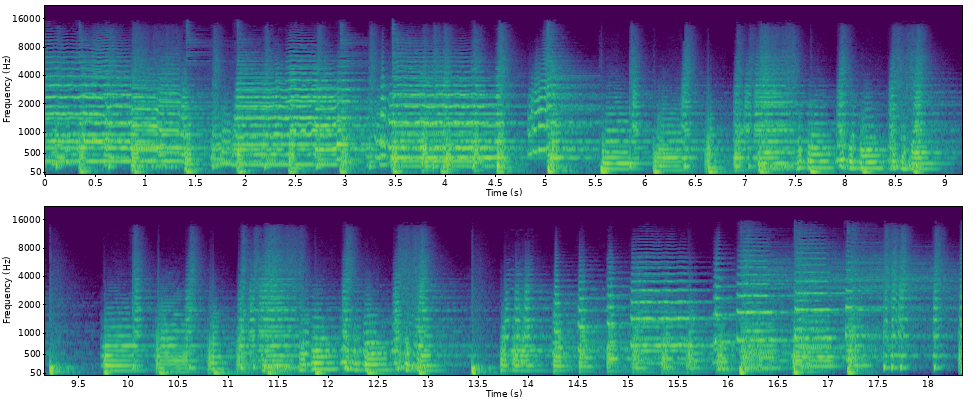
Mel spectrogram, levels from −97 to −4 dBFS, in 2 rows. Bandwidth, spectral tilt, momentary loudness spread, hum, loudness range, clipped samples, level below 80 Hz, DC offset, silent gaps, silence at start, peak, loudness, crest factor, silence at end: 14.5 kHz; -6 dB/octave; 8 LU; none; 5 LU; under 0.1%; -34 dBFS; under 0.1%; none; 0 s; -6 dBFS; -23 LUFS; 18 dB; 0 s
